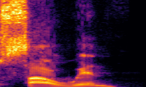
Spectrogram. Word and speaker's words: Samhain: And then you have where we are now, which is called Samhain. It's spelt like Sam Hain. It's a weird spelling, but it's called Samhain.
